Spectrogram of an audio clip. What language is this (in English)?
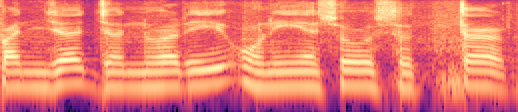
Sindhi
